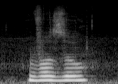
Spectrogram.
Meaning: genitive/dative/locative singular of vůz
- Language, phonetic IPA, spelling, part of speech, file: Czech, [ˈvozu], vozu, noun, Cs-vozu.ogg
